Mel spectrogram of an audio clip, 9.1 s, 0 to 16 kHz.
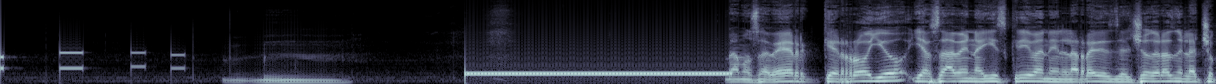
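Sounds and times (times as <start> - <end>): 
steady telephone dial tone: 3.5 - 5.4
speech: 5.4 - 9.1.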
